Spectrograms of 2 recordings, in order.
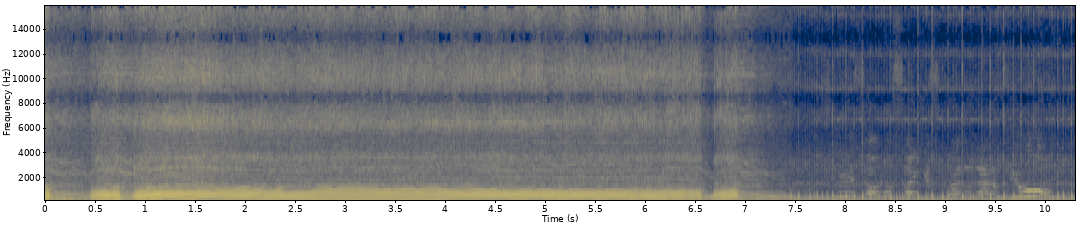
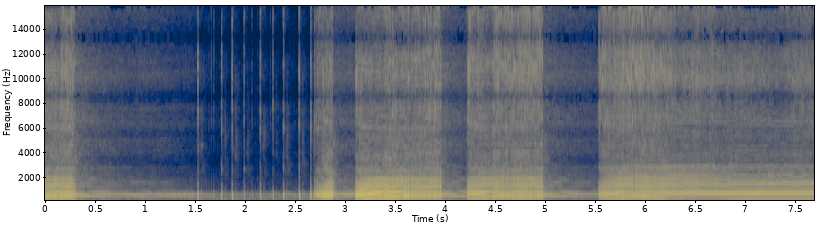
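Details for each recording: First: Chainsaw being tuned leaner and richer between cuts, slightly dull chain, hot day: revs high holding a screaming pitch, sags briefly, chatters into the cut; over-revving, judged too lean. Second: Husky 394 chainsaw fired up and held at wide-open throttle. Revs climb quickly to a steady howl with a slightly gurgling, rich edge rather than a lean scream; healthy running.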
